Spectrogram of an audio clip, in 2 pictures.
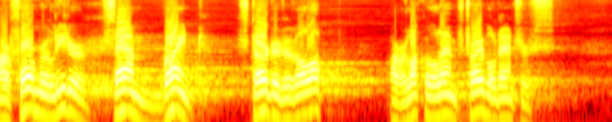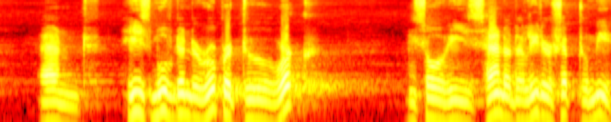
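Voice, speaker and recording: With music in the background, a man of fairly high pitch speaks at a very slow pace, using ordinary pitch variation and long, frequent pauses. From northern British Columbia coast, Canada (First Nations village). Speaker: community drum and dance group leader. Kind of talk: oral history interview.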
